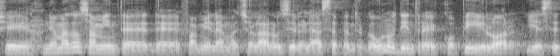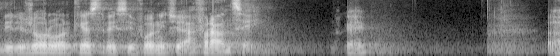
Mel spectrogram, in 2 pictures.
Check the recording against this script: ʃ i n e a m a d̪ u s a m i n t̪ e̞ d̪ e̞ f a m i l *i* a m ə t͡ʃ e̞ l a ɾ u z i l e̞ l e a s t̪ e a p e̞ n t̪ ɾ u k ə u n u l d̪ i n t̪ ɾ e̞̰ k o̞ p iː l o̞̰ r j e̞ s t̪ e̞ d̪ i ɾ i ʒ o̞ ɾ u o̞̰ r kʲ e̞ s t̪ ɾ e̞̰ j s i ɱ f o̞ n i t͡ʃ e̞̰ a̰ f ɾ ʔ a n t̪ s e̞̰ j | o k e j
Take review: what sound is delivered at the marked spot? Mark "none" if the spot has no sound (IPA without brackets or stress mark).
i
